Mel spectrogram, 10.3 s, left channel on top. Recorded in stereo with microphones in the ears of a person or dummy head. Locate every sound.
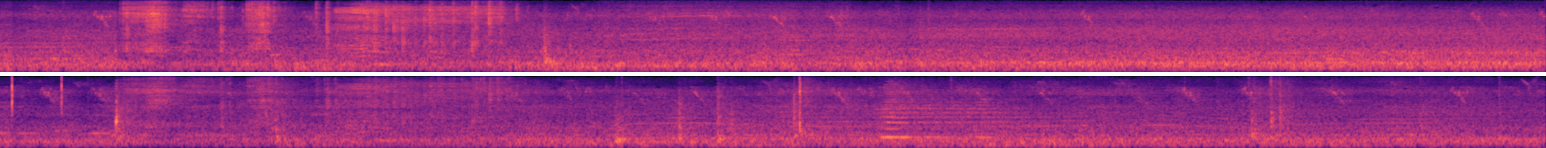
0.8 s a squeak: 55° left (ahead or behind), 2.0 m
